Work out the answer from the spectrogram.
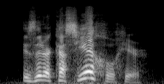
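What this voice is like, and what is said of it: Exaggerated Spanish accent. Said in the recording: “in my richest, best Spanish accent”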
